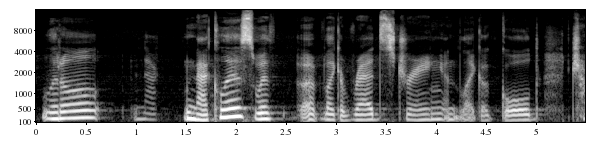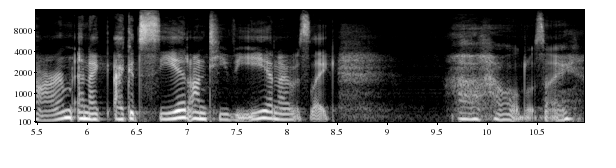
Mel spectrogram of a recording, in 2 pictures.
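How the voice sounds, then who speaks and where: A woman in her thirties from the United States speaks to a lecture audience about her own paintings. She talks in an unhurried, chatty way, filling gaps with likes and ums and gently poking fun at herself. Her voice sits at an ordinary middle pitch. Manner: chatty and self-deprecating, many likes and ums, laughs between remarks. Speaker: guest artist lecturer. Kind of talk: casual slide-show art talk. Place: lecture room.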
